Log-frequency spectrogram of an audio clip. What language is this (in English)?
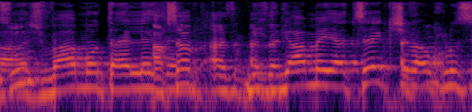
Hebrew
